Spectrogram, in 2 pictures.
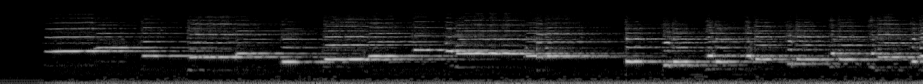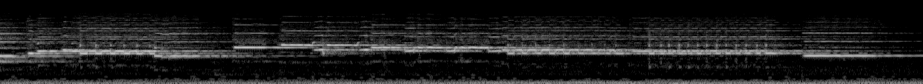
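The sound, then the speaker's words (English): Two Baroque pieces for teaching songbirds, from The Bird Fancier's Delight, a set collected in 1717, played on solo piccolo: quick ornamented runs and trilling phrases in a high register, steady and fairly loud, with no voices. “Two pieces from The Bird Fancier's Delight, played by Lawrence Trott.”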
